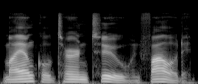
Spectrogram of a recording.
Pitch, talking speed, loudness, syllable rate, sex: 105 Hz, 210 wpm, -18 LUFS, 6.0 syllables/s, male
